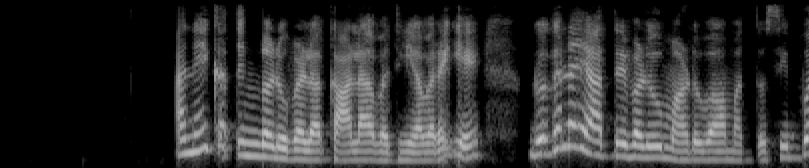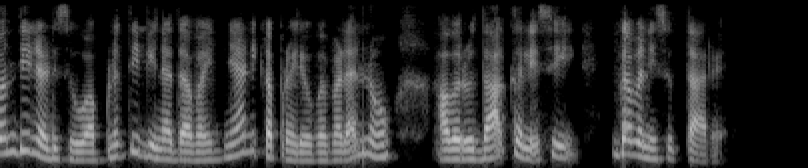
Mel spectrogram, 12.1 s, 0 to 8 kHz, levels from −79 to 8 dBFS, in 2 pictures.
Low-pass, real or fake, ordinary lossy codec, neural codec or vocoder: 7.2 kHz; fake; AAC, 48 kbps; codec, 24 kHz, 0.9 kbps, WavTokenizer, medium speech release version 1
